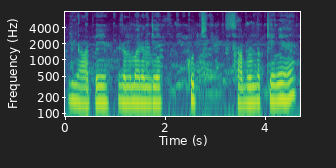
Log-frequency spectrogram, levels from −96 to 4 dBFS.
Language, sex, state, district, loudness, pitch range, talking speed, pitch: Hindi, male, Uttar Pradesh, Saharanpur, -14 LUFS, 155-175 Hz, 115 wpm, 160 Hz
